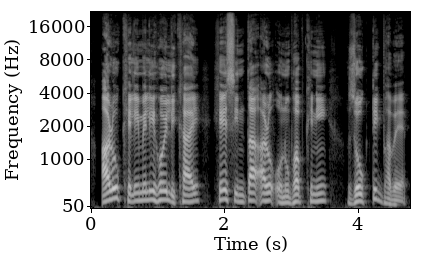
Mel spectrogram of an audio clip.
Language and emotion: Assamese, neutral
